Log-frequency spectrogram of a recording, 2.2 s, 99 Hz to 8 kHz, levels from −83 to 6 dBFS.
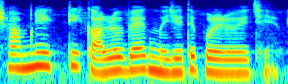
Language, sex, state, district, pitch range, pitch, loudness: Bengali, female, West Bengal, Alipurduar, 185-235 Hz, 200 Hz, -16 LUFS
